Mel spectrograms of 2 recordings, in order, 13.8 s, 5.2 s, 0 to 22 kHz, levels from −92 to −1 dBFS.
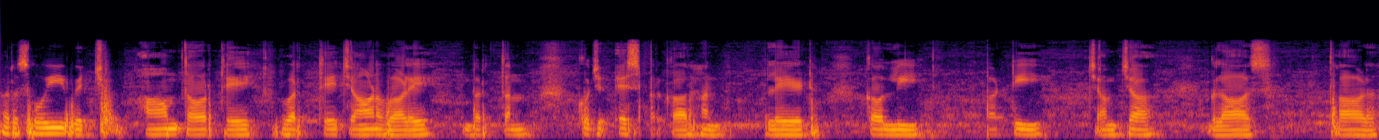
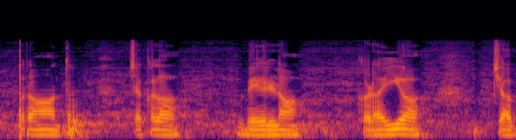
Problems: none marked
